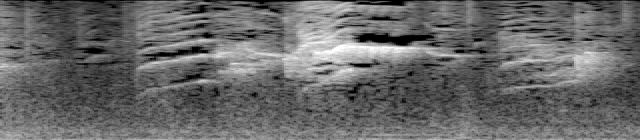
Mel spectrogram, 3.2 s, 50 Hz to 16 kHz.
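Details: Canary chicks being fed, captive breeding 2021: a single swelling burst of high, raspy, wavering cheeps peaking in the middle, then a shorter weaker burst at the end.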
